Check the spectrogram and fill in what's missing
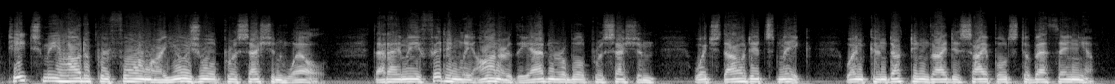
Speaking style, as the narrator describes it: exclaimed the saint

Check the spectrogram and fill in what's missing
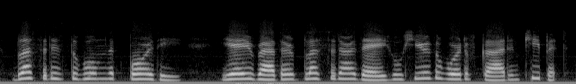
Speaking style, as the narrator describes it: the woman spoken of in the Gospel, who exclaimed

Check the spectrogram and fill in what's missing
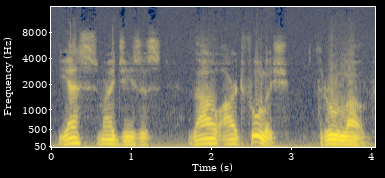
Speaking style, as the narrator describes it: Mary Magdalene de Pazzi exclaimed

